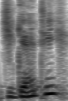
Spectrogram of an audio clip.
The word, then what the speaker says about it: Gigante: But, yeah, obviously the car that Rimspoke himself makes, which does have a name, they call it El Tempo, is it Gigante, how they pronounce it? – Yep, that's good enough for me.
